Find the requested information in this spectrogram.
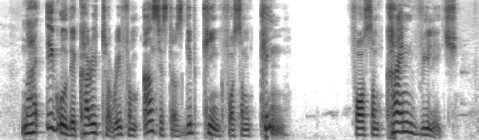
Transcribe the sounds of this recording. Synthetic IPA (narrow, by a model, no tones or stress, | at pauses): naiɡuldəkʰaɹitʰɔɹifɹɔ̃mãnsɛstəsɡivkʰĩŋɡfɔsɔ̃mʰĩŋ | fɔsɔ̃mkʰãɪ̃nvilḭ̥d͡ʒ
